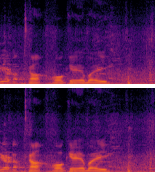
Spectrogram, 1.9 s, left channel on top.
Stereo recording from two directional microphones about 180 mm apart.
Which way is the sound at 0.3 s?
5° left (ahead or behind).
